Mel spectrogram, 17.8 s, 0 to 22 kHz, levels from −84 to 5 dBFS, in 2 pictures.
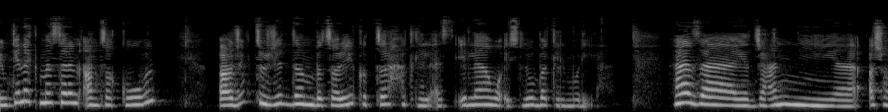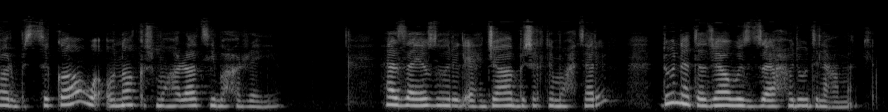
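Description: Throughout this speech clip the top end is dull and capped, with the artefacts of the different codecs heard together. It's likely transcoding between lossy codecs, with the traits of an MP3 pass layered under an HE-AAC pass, both fitting about 48 kbit/s.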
